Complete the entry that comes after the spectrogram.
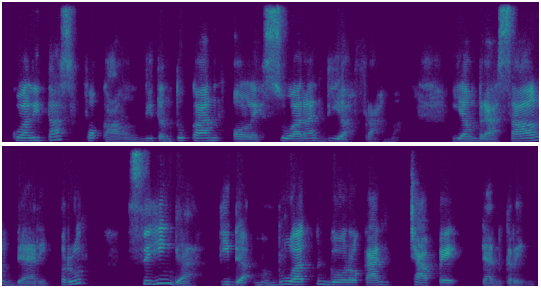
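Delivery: slow, measured projection from the belly; diaphragm voice. Shown as a demonstration. Teacher demonstrating good vocal technique to students, diaphragm voice. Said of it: "Itu adalah suara diafragma".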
